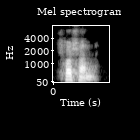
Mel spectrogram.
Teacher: এখানে আরেকটি বিষয় লক্ষণীয়, যখন কোনো বর্ণে মফলা থাকে লিখার ক্ষেত্রে এবং যখন উচ্চারণ করি তখন এই মফলাটা সেই উচ্চারণের ক্ষেত্রে চন্দ্রবিন্দু হয়ে যায়, মফলাটা বিলুপ্ত হয়ে উচ্চারণের সময় সেখানে চন্দ্রবিন্দু হয়, অর্থাৎ নাসিক্য রূপ লাভ করে। · শব্দের প্রথমে যদি মফলা থাকলে তাহলে উচ্চারণ হয় না। যেমন একটি শব্দ আমি বলি শ্মশান, তাহলে বা শয় মফলা, তাহলে বা শয় আকার দন্তান্ন, কিন্তু উচ্চারণটা যখন লিখবো তখন তালিবা শয়ের সাথে মফলা হবে না।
